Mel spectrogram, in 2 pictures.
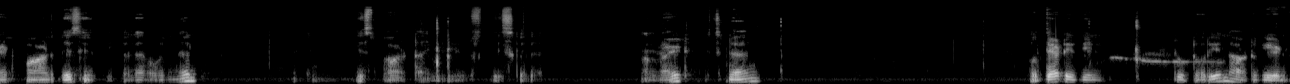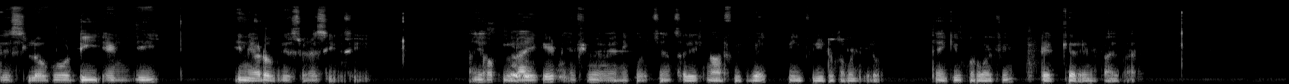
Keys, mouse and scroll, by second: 0.6 click, 3.1 shift+click, 4.3 i, 5.2 click, 6.2 click, 6.9 ctrl+click, 7.7 ctrl+click, 8.1 ctrl+click, 8.6 ctrl+click, 24.6 click.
